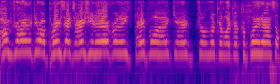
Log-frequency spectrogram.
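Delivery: very high, furious, angry screaming rant. Retelling a presenter leaving to confront a man: retelling a scream. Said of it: "he's like screaming at the guy".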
